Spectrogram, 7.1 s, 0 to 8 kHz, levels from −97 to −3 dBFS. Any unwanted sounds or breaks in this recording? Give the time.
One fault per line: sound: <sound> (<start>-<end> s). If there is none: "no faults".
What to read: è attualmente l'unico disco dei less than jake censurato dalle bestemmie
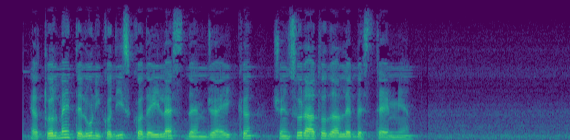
no faults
